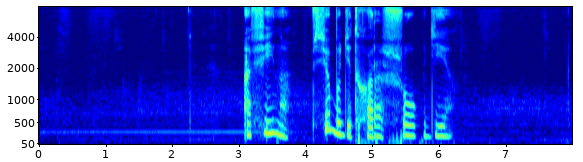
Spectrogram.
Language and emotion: Russian, sad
